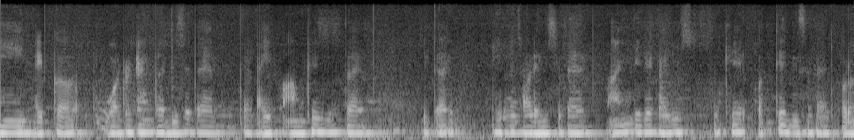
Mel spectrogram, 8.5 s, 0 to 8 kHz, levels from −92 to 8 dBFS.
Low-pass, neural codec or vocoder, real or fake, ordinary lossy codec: 7.2 kHz; codec, 16 kHz, 2 kbps, X-Codec, HuBERT features, trained on balanced general audio; fake; none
